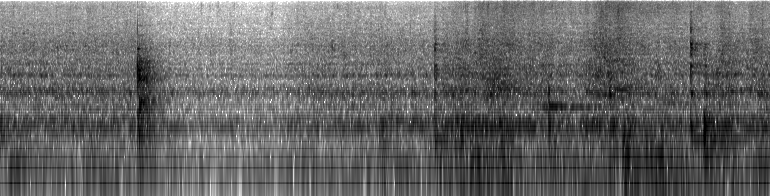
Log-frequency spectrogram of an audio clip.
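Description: Mutton and freshly added sliced onions frying in oil in an aluminium pressure cooker on high heat, stirred with a wooden spoon. A sharp knock about a second in, then sizzling and scraping that grows louder from about three seconds in.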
